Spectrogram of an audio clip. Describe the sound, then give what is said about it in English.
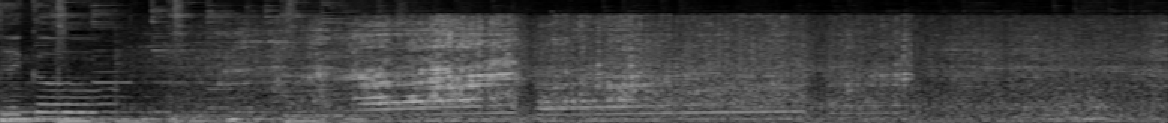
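A loud motorcycle engine revs, its pitch climbing and dropping through gear changes as it accelerates and rides around the south of England in fairly wet conditions, a continuous throaty roar with no talking. “Just want to ride on my motorcycle.”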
